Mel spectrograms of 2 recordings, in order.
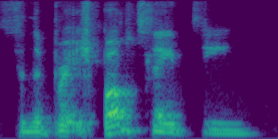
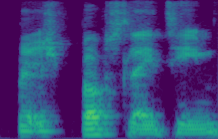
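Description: First: Lightly voiced coach, pitch rising high on the question; a hint of an eager coach; inviting question. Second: A touch of mock disbelief; disbelieving echo. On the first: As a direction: ask it like a keen recruiter. Coach invites him to try out. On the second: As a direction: mutter it back like it's absurd. Echoing the offer in disbelief.

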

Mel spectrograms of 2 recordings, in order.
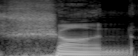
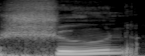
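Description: First: "shun" with a short vowel, rhyming with fun; alternative pronunciation. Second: "shun" with a long oo, like shoon; alternative pronunciation. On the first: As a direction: say "shun" to rhyme with sun. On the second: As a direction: say "shun" to rhyme with moon. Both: Shown as a demonstration. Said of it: "not quite sure how to pronounce it".

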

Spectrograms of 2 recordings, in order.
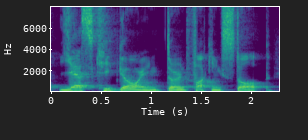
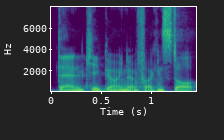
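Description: First: Slow, drawn-out "Yes, keep going"; urgent plea. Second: Said in the usual way. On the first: Retold or imitated. Girl telling her partner to continue, slow and emphatic. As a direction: imitate her urging, stretching each word of "don't fucking stop". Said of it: "If she's like".

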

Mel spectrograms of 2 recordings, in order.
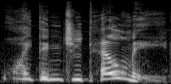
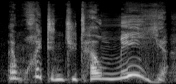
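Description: First: Slow, high, loud, stress on tell; hurt fairy huffing at the boy; huffy reproach. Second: High, loud, stress on me; fiery demand. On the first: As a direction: demand why he didn't tell. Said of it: "Mags huffed". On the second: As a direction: turn it back on him angrily. Emerald's hair looked extra fiery. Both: Acted.

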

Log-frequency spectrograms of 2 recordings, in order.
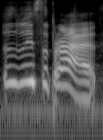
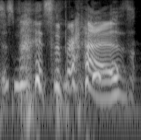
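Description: First: Laughing through the words, higher. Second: Slow, dramatic drawn-out teaser; hammed-up teaser. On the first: Pretend. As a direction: giggle while repeating it. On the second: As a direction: drag it out like a movie trailer. Hamming up own teaser.

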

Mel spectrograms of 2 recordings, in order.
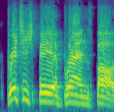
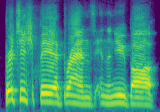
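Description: First: Slow tongue twister, breaking into laughter; laughing through it. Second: Slow, deliberate tongue twister attempt; slow careful read. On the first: Host retrying the viewer's tongue twister, laughing. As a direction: stumble through it while laughing. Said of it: "That's a bit of a tongue twister". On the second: Viewer's tongue twister read out slowly and carefully. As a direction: take it word by word, slowly. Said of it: "That's a tongue twister". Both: Shown as a demonstration.

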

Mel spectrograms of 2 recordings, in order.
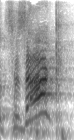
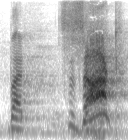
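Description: First: Tzazak said high and loud with a rise; Tzazak, high, loud, rising; Hebrew laugh word. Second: Tzazak said loud with a rising end; tzazak, bright and loud like a laugh; Hebrew laughter word. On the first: Retold or imitated. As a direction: imitate how Hebrew speakers laugh, Tzazak. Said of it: "They go". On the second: Shown as a demonstration. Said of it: "that's like a laugh".

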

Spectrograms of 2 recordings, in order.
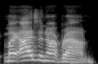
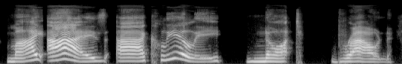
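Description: First: Said in the usual way. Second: "My eyes are clearly not brown" drawn out, word by word; slow emphatic insistence. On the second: Real, not acted. Telling viewers to look at her eyes, slow and emphatic. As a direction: stretch EYES and CLEARLY, pausing before "brown".

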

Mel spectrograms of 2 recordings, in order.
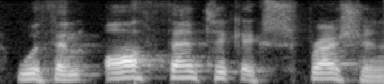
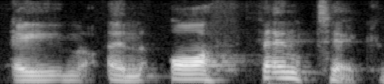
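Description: First: Said in the usual way. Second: "authentic" drawn out slowly and emphasized; stress on authentic. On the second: Shown as a demonstration. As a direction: lean hard on "authentic", slowly. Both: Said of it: "that's an important word in there".

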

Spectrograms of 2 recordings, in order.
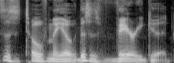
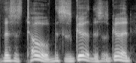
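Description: First: "meod" and "very" leaned on, slower; slow down and press on "very"; emphatic. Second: Said in the usual way. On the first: Shown as a demonstration. Hosts explaining God's final verdict, emphatic. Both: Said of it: "Kind of an emphatic".

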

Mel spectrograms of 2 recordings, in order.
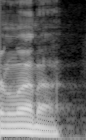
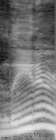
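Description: First: Short e in "Lena"; "Lena" with a short first vowel, LEN-uh; second pronunciation of Lena. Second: Long ee in "Lena"; "Lena" with a long first vowel, LEE-nuh; first pronunciation of Lena. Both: Shown as a demonstration. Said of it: "Is it Lena or Lena?".

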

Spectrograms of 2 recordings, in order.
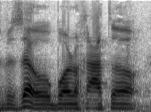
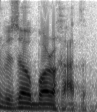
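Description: First: V'Zeu Baruch Ato read slowly, word by word; measured, deliberate recitation of the text; slow quoted reading. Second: Said in the usual way. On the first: Shown as a demonstration. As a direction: lay out V'Zeu Baruch Ato slowly as the Alter Rebbe's words. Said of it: "So the Alter Rebbe says". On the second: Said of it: "Page eighteen".

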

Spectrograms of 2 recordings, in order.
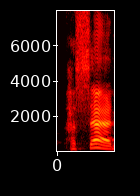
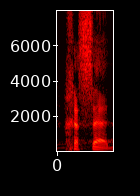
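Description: First: Anglicized "hesed" with an ordinary breathy h at the start; Southeast Missouri pronunciation. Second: "chesed" with a throaty, spitting ch at the start; fancy Hebrew "chesed", opening on a guttural ch; original Hebrew pronunciation. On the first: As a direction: say "hesed" the easy American way, opening on a simple h. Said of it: "like we would say in Southeast Missouri". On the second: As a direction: rasp the first sound of "chesed" in the throat. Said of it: "'cause that's how it was pronounced". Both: Shown as a demonstration.

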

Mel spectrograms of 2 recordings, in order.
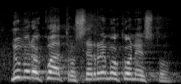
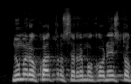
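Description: First: Loud announcement. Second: Said in the usual way. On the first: Shown as a demonstration.

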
